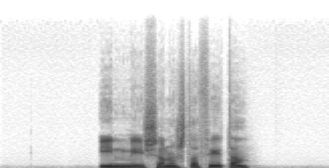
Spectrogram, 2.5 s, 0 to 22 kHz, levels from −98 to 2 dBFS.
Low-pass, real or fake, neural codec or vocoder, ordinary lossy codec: 19.8 kHz; fake; autoencoder, 48 kHz, 32 numbers a frame, DAC-VAE, trained on Japanese speech; none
